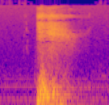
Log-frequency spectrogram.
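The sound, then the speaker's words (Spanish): A person imitates a cat with one short, breathy hiss-like snarl that bursts out abruptly and fades within about half a second, with no talking around it. “Ya sonó como a gato, ¿no?”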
